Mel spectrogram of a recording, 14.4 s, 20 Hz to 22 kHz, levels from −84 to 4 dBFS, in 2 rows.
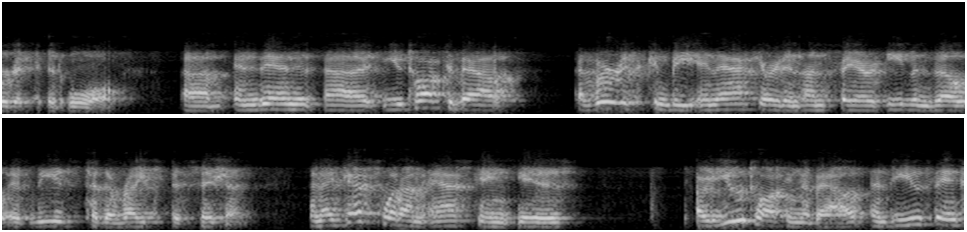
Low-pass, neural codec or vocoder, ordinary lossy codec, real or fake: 7.2 kHz; codec, 24 kHz, 6 kbps, HILCodec; MP3, 64 kbps; fake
